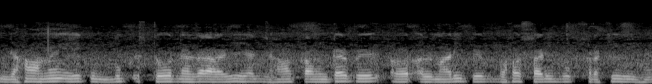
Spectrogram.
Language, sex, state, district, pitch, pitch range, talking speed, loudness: Hindi, male, Bihar, Darbhanga, 130 Hz, 120-135 Hz, 195 wpm, -25 LUFS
